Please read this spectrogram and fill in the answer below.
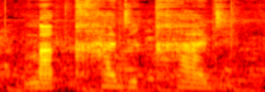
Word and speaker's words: Makgadikgadi: Actually, in Botswana, we say Makgadikgadi. The KG is very aggressive.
